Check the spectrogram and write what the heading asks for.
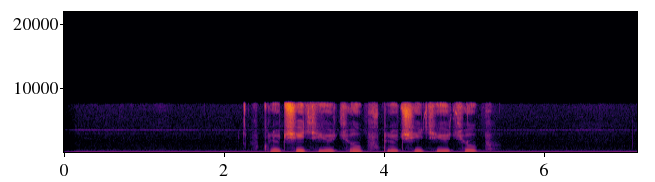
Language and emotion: Russian, sad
